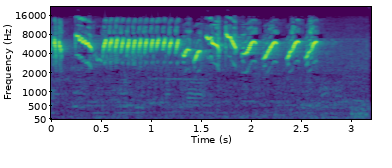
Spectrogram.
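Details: Oriental white-eye producing its contest-favoured 'tembakan' song: opens with a fast, buzzy trill of tightly packed high pulses, then slower, looping whistled slurs before ending abruptly.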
